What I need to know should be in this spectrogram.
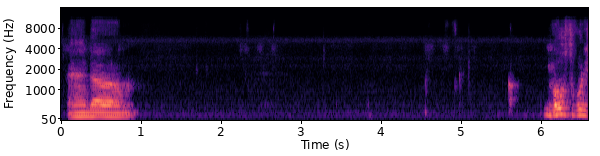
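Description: A middle-aged man speaks close to a microphone, pausing between phrases.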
